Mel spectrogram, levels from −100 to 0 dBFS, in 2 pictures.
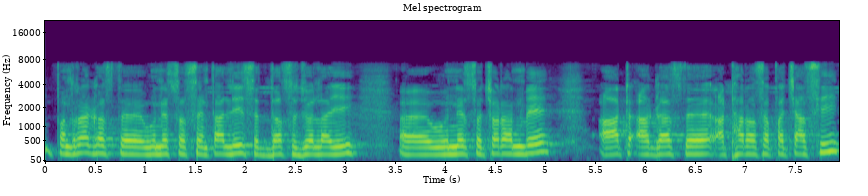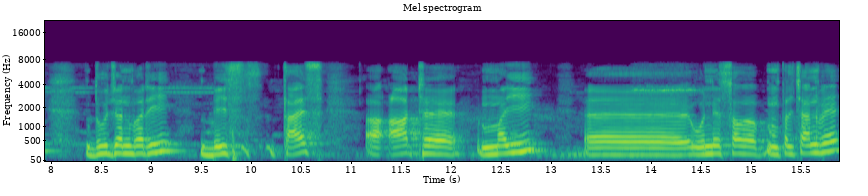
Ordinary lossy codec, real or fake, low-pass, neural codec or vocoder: none; real; 7.2 kHz; none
